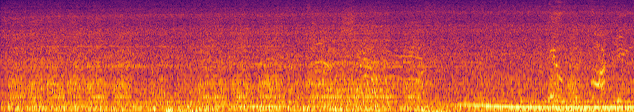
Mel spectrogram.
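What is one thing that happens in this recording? Traffic rushes past on a highway.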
